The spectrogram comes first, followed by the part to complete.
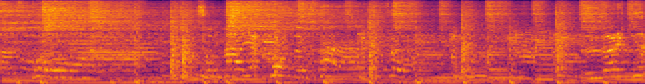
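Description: Live rock band playing a song: a steady drum-kit beat, bass, electric and acoustic guitars, with singing over them.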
